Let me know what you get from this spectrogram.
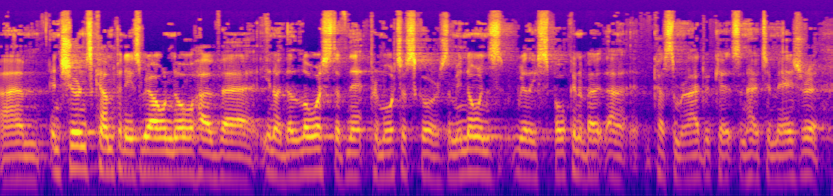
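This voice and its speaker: A man talks casually on a panel through a headset mic. His voice sits on the low side, and a long hall reverb trails his words. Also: a little fast, hardly any pauses. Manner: relaxed, joking, conversational. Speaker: insurance executive panelist. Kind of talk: conference panel discussion. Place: large conference hall stage.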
